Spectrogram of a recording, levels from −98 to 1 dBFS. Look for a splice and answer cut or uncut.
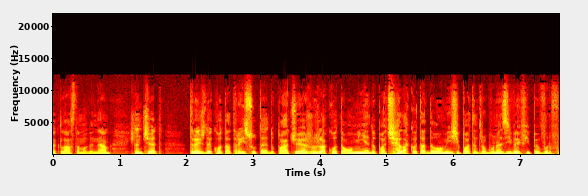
cut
